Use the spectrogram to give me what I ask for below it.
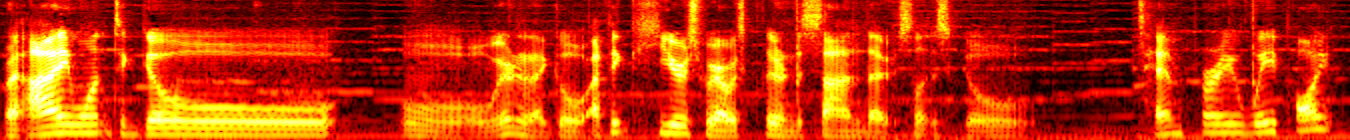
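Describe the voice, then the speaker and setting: A Scottish man in his forties streams a game and chats casually with live viewers, rambling good-humouredly with frequent ums and chuckles. His medium-pitched voice is gravelly and fairly bright, with lively intonation and a measured pace. Soft music plays in the background.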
